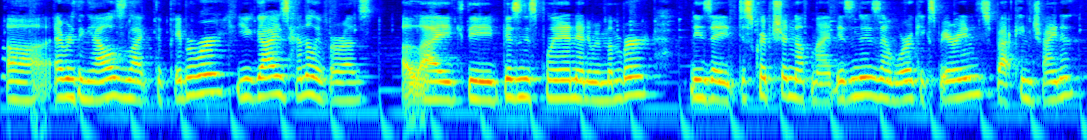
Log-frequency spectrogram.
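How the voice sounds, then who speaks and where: Calm hesitant client guy, says uh a lot, woman dubbing him, lowish mellow voice. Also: normal speed, close to an everyday voice. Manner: hesitant, frequent "uh" fillers. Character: middle-aged male immigrant client, calm businessman. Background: faint background music.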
